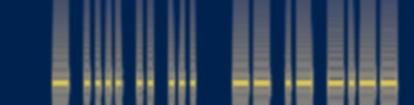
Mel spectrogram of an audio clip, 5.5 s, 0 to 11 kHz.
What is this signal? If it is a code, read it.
Morse code, heard as a keyed tone, about 17 wpm, 700 Hz. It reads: THIS MAY
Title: Sentences from Top 1000 Words - Review Part 3 - 17wpm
